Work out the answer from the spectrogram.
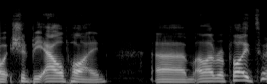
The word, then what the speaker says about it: Alpine: about how I was I was pronouncing as Alpine which is the correct way of doing it um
